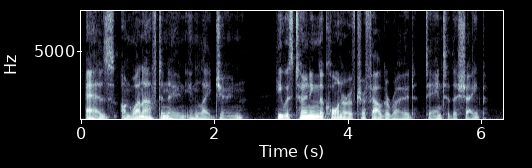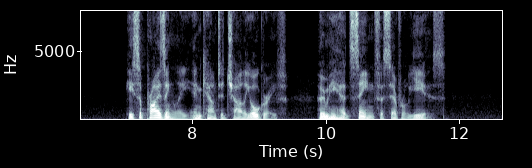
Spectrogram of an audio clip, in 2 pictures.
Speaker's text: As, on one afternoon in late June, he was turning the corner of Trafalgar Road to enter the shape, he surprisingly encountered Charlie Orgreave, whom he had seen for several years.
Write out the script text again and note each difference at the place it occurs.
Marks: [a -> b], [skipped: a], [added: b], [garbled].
As, on one afternoon in late June, he was turning the corner of Trafalgar Road to enter the shape, he surprisingly encountered Charlie Orgreave, whom he had seen for several years.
